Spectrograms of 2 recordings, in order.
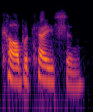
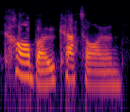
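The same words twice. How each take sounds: First: The ending sounds like the end of 'vacation'. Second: The ending sounds like 'cat ion', with separate syllables. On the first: The speaker calls it wrong. "it would look like carbocation" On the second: The speaker calls it right. "but it's actually a carbocation"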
